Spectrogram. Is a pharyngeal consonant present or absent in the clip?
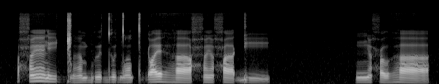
present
